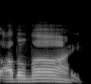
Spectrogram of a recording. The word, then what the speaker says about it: Adonai: a patach here because they knew we should pronounce this word as Adonai.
